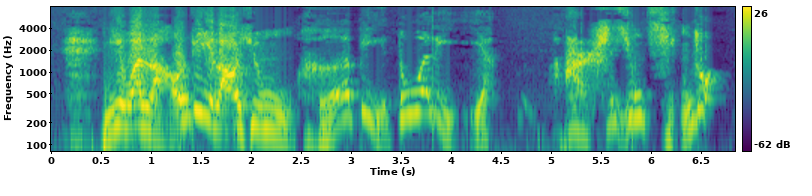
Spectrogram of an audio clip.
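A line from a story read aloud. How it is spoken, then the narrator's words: Laughing. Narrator (Chinese): 雪珠莲笑他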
